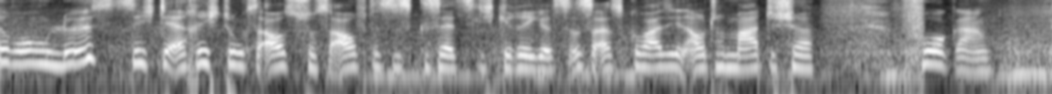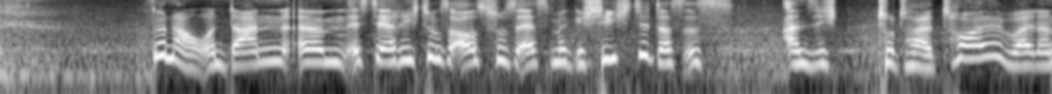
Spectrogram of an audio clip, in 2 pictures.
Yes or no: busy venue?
yes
